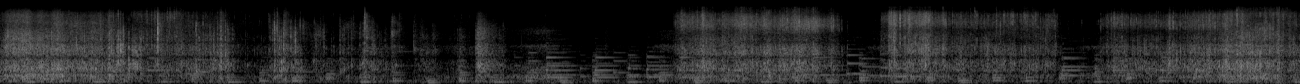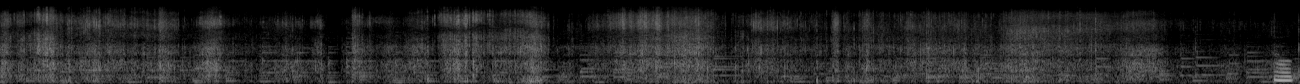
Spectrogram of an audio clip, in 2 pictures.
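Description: Paper wrapping rustling and crinkling as it is folded back and unwrapped by hand from a silk garment, in uneven handfuls, with faint background music.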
